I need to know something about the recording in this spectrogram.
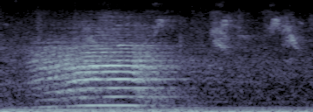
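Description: A cow mooing once, a single call of about a second and a half whose pitch rises slightly and then falls. A steady low rumble runs underneath, and a bird chirps near the end.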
